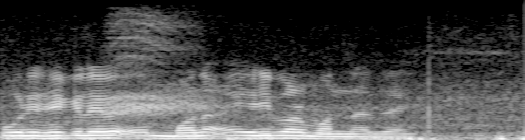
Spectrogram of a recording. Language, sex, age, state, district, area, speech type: Assamese, male, 60+, Assam, Nalbari, rural, spontaneous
